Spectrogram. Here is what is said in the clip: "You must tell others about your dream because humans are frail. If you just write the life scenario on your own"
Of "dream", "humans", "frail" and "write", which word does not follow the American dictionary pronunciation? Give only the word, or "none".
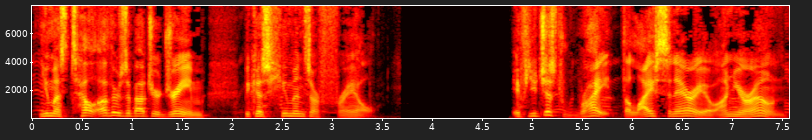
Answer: none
